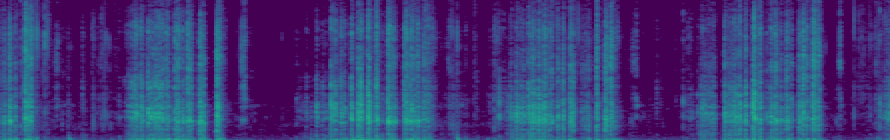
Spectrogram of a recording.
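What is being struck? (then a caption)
Soap chunk scraped with a knife blade. A utility knife blade carves and scrapes a small, solid, crumbly chunk of dry, powdery pink and yellow soap held in the fingers. It makes bursts of dry, gritty scraping and crunching with short pauses between strokes. The soap is worn down into powder.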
